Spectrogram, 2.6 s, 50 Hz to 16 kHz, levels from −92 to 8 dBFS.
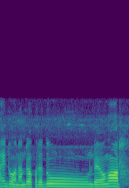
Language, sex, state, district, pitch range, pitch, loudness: Chakma, female, Tripura, Dhalai, 200-230 Hz, 210 Hz, -18 LUFS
